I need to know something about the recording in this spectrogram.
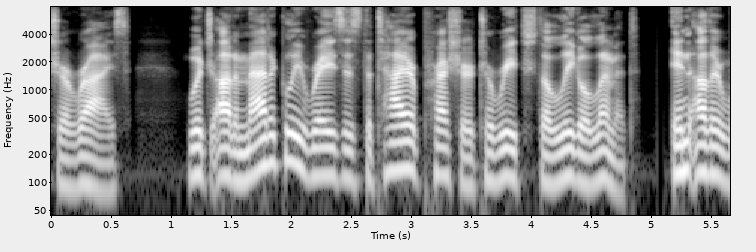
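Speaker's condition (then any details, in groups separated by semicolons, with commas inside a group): No condition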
